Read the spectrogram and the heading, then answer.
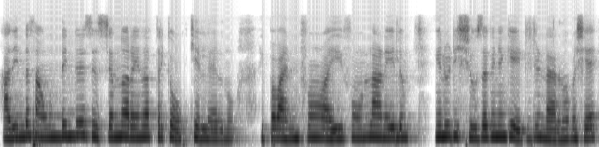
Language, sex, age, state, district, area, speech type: Malayalam, female, 18-30, Kerala, Kozhikode, rural, spontaneous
